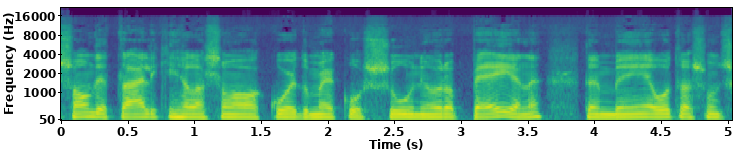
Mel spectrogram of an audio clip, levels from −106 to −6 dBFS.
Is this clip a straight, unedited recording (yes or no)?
no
